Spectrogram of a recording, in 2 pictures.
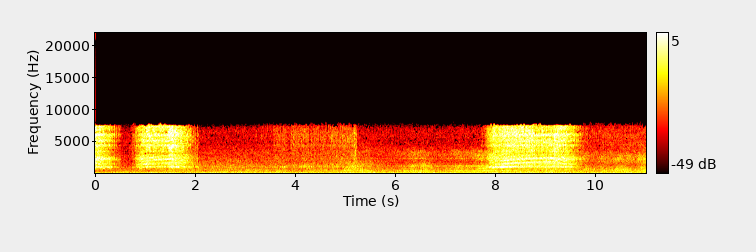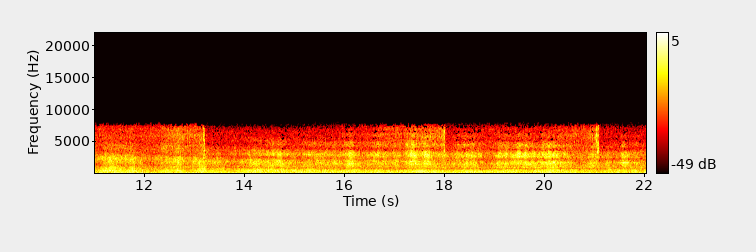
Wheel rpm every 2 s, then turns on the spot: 60, 0, 10, 20, 90, 0, 10, 0, 10, 0, 10.
4-6 12-14 20-22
